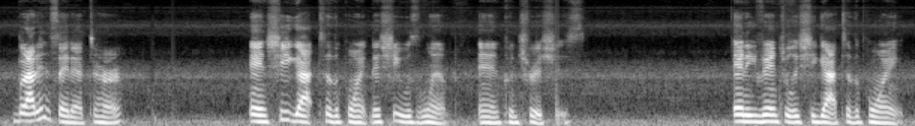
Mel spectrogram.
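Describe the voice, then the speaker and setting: A middle-aged woman speaks straight to her viewers in an emphatic, storytelling manner. Her voice is bright and forceful, with a faint hiss of noise under it. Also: lowish voice, rough recording. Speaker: astrology vlogger. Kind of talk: casual monologue to viewers.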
